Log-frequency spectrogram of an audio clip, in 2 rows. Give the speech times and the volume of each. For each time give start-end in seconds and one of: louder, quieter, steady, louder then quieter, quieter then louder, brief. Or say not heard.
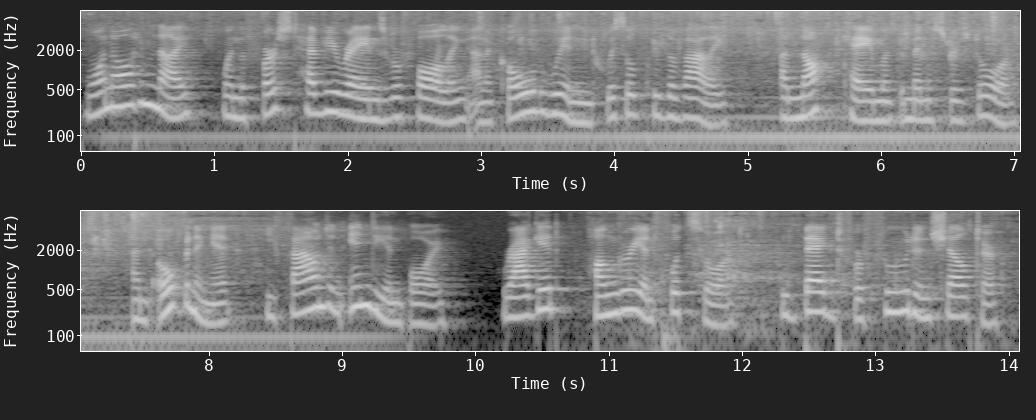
0.0-14.0 steady.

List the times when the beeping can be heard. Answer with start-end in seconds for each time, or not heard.
not heard.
